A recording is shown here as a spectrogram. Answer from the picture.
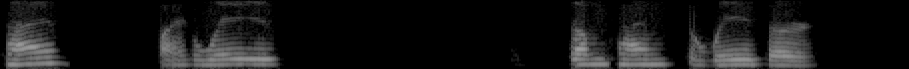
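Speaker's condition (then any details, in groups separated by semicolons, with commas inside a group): Cerebral palsy; daily walking practice down block and back set by father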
